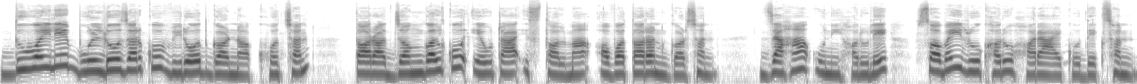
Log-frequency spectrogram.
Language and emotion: Nepali, neutral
